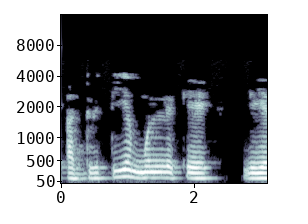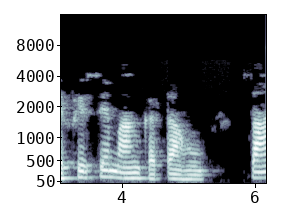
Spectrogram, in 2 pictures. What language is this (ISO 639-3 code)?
hin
